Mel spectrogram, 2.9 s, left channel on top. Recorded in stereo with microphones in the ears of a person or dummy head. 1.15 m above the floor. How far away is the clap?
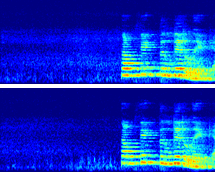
No clap in this recording.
